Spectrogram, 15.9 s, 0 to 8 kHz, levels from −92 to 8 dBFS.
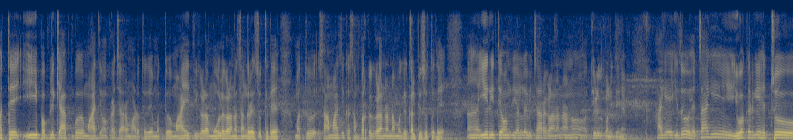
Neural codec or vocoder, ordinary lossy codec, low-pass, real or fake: none; none; 7.2 kHz; real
